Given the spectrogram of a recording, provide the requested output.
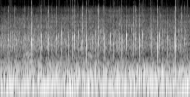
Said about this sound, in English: A Ducati goes by there with a number one on it.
